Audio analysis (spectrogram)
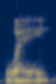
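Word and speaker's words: Hue: French built them up way which is spelled hu e anyway so he's looking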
